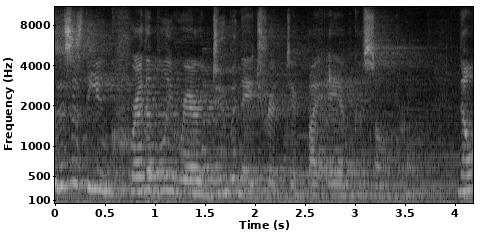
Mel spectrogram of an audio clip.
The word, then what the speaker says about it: Dubonnet: And then he realized I'm a genius, because phonetically in French, Dubo looks good, Dubon tastes good, Dubonnet, the name of the brand.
